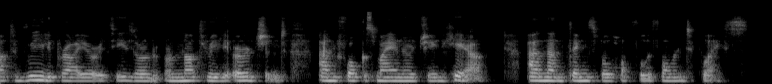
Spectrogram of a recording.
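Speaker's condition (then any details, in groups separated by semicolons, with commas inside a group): No condition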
